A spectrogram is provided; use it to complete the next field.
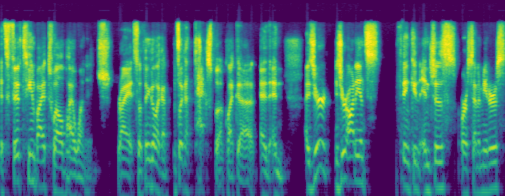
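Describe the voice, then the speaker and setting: With an American accent, a man talks at a fairly quick pace and a fairly high pitch. His pitch swings very widely. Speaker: e-commerce entrepreneur. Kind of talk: podcast interview. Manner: fast; animated.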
